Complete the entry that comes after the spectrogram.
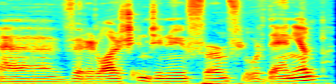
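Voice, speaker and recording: Low gravelly man from Egypt. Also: steady tone, a little mellow. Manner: measured, reflective, frequent uh fillers. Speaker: guest. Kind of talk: interview.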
